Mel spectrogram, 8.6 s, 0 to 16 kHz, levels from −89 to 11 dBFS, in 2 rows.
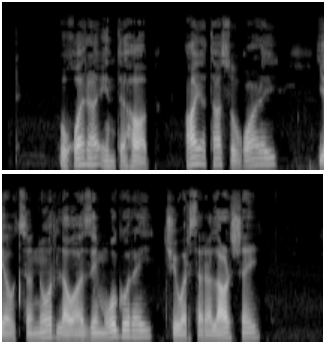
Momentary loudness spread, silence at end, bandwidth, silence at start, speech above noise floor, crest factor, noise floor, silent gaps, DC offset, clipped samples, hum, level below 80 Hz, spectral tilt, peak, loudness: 9 LU; 0.85 s; 11.5 kHz; 0.75 s; 49 dB; 22 dB; -72 dBFS; none; under 0.1%; under 0.1%; none; -62 dBFS; -5.5 dB/octave; -2 dBFS; -24 LUFS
